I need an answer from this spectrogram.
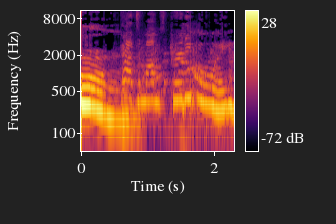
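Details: Tonka, a pet Alaskan Malamute, gazes out his window indoors, giving a low growl-howl: a smooth tone sliding downward, a brief break, then wavering talkative howls that fall again at the end.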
